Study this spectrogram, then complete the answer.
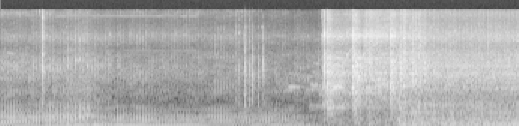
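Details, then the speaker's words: Suzuki Carry Futura fuel-injected van, previously hesitating and stumbling on sudden throttle: after throttle body and sensor service, engine picks up cleanly on each blip and settles back without stumbling; throttle response now normal. "jadi Alhamdulillah sekarang sudah bisa dikatakan normal gasnya setelah kita servis Turtle body maupun sensor-sensornya"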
